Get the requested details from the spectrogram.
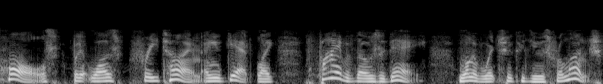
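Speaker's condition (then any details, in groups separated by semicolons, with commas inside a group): Cleft palate with lisp; back of throat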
